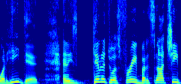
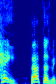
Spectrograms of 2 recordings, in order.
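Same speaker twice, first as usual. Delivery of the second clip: put-on excited, eager cry; 3 semitones higher, 4 dB louder than usual. Preaching about a man eager to be baptized, acting out excited eagerness. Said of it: "That's how excited he was".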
